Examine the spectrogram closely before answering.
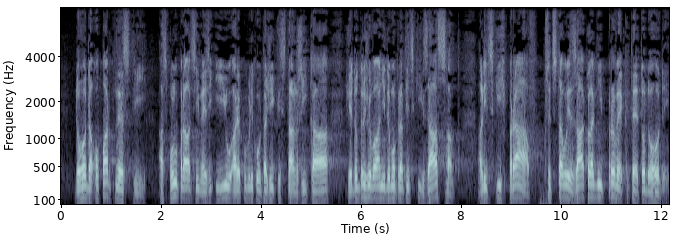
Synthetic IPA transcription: do̞ɦo̞daʔo̞paɾt̪nɛɾst̪viː | ʔa̰spo̞lupɾaːt͡sɪmɛzɪʔiːjuːʔaɾɛpublɪko̞wt̪ad͡ʒɪkɪst̪aːnr̝iːkaːʒ̥ɛdo̞d̪r̩ʒo̞vaːɲiːdɛmo̞kɾat̪ɪt͡skiːɣzaːsa̰t̪ | ʔalɪt̪t͡skiːxpɾaːfpr̝̥ɛt̪st̪avujɛzaːkladɲiːpr̩vɛkt̪ɛːt̪o̞do̞ɦo̞dɪ̰

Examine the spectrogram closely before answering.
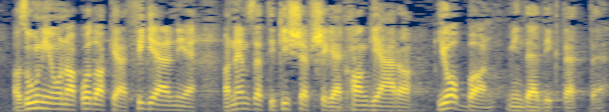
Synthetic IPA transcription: ɒ̰zuːnijoːnɒko̞d̪ɒkɛlfiɟɛlnijɛɒnɛmzɛt̪ikiʃːɛpʃeːɡɛkhɒŋɡjaːɾɒjo̞bːɒnmint̪ɛd̪ːikt̪ɛt̪ːɛ

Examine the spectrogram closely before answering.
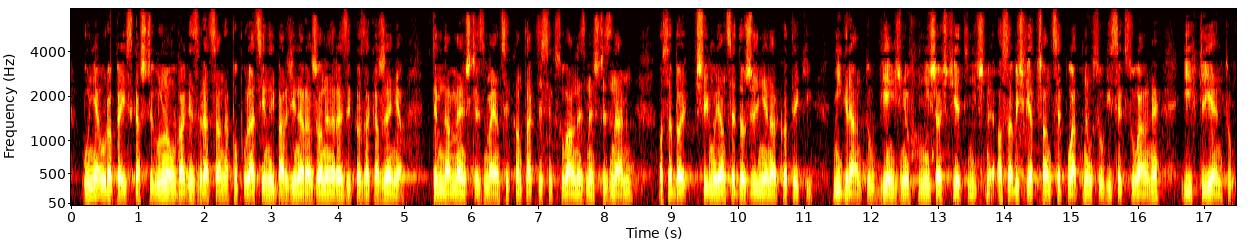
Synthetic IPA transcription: ʔṵɲjaɛwɾɔpɛjskaʂt͡ʂɛɡulnɔ̃w̃uvaɡɛzvɾat̪sanapɔpulat̪sʲjɛnajbaɾd͡ʑejnaɾaʐɔnɛnaɾɘzɘkɔzakaʐɛɲa̰ft̪ɘmnamɛ̃w̃ʂt͡ʂɘznmajɔnt̪sɘxkɔnt̪ak̚t̪ɘsɛksualnɛzmɛ̃w̃ʂt͡ʂɘznamʲi | ɔsɔbɘpʂɘjmujɔnt̪sɛd̪ɔʐilʲɲɛnaɾkɔt̪ɘkʲi | mʲiɡɾant̪uvvʲjɛ̃w̃ʑɲufmɲejʂɔɕt͡ɕiɛt̪ɲit͡ʂnɛ̰ʔɔsɔbɘɕfʲjat̪̚t͡ʂɔnt̪sɛpwat̪nɛuswuɡʲisɛksualnɛ | iixklʲijɛnt̪ṵf

